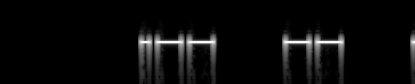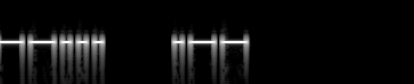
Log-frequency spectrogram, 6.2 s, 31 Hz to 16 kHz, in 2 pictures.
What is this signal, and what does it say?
Morse code, heard as a keyed tone, about 20 wpm, spaced as for 11 wpm, 700 Hz. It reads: WM7W
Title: USA Call Signs - 3x Character Spacing - 20wpm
